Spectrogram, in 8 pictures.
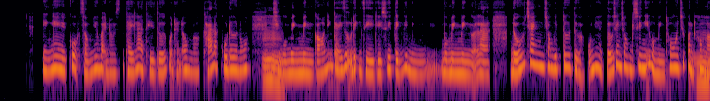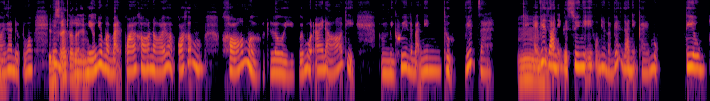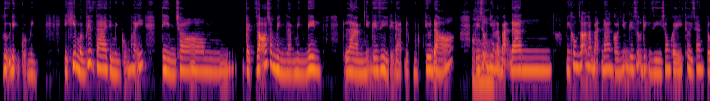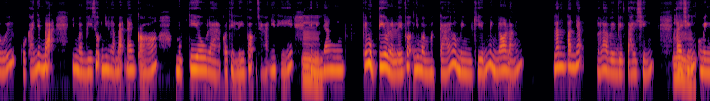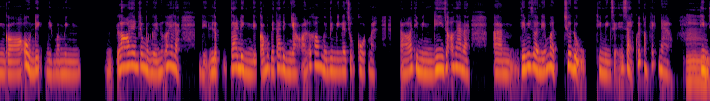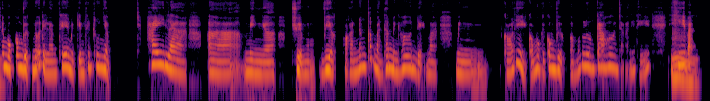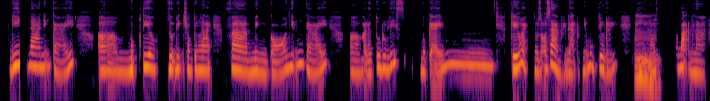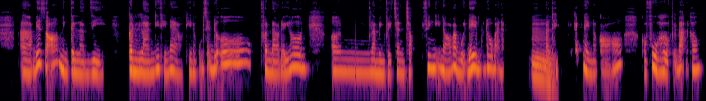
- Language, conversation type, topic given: Vietnamese, advice, Bạn khó ngủ vì lo lắng và suy nghĩ về tương lai phải không?
- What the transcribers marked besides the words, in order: other background noise; tapping; in English: "to do list"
